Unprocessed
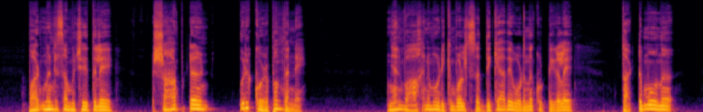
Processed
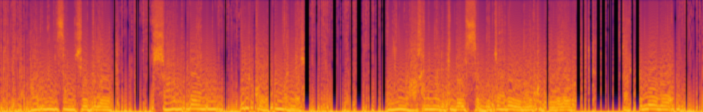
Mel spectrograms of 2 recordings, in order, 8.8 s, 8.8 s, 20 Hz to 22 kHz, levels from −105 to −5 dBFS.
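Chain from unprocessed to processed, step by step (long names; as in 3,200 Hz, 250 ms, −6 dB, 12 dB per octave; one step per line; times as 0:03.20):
sign of each sample alone
level +6 dB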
